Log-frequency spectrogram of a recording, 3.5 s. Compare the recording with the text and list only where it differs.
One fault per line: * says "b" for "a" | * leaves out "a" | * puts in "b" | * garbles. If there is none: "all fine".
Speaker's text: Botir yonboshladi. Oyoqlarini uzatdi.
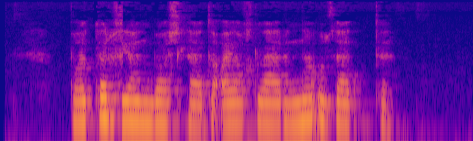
all fine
